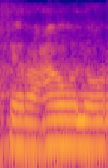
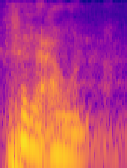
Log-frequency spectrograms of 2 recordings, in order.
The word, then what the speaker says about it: فرعون: أنا أقول للجميع هذا الكلام، كلمتان يكثر الخطأ فيهما، فرعون ومريم، يخطئ كثير من الناس فيفخم راء فرعون ويرقق راء مريم، يا مريم، ويرقق راء مريم فيقول يا مريم، يا مريم اقنتي لربك. والصواب العكس فيهما، الصواب العكس فيهما.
